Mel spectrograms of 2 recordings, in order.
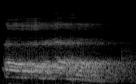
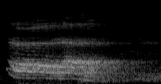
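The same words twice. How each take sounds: First: Slow, loud, emphatic cry; emphatic shout. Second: Drawn out and loud, even harder; emphatic shout. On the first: Preacher shouting to the congregation, emphatic. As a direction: hammer every word home. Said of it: "I'm gonna be emphatic". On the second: Preacher repeating to the congregation, emphatic shout. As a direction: drive it home once more. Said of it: "I'm gonna be emphatic one more time". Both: Real, not acted.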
